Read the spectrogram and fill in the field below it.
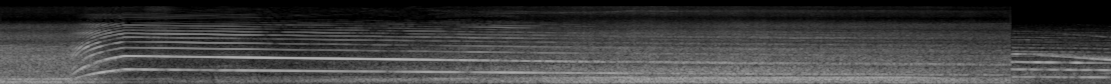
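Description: A fire truck's engine rumbles as it pulls away.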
